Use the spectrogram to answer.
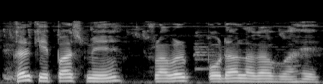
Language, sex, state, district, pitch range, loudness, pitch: Hindi, male, Arunachal Pradesh, Lower Dibang Valley, 135-160 Hz, -16 LUFS, 145 Hz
